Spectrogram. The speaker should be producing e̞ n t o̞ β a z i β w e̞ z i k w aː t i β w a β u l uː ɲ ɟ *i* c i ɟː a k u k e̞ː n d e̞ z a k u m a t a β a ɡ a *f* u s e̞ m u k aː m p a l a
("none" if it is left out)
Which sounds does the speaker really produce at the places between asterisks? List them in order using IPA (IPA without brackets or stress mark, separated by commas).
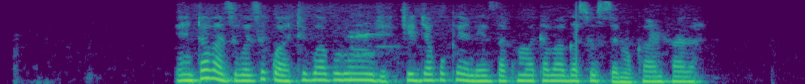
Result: i, s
